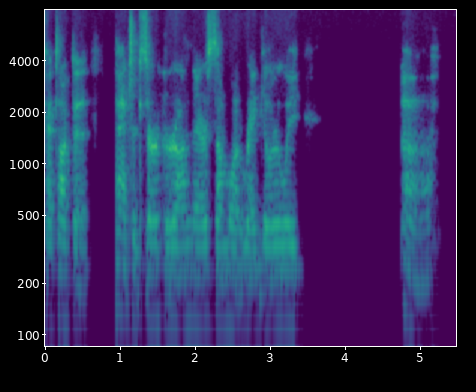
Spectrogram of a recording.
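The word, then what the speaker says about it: Zircher: he put it in his bio because I was saying Zercher the whole time, but then his bio says rhymes with worker.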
